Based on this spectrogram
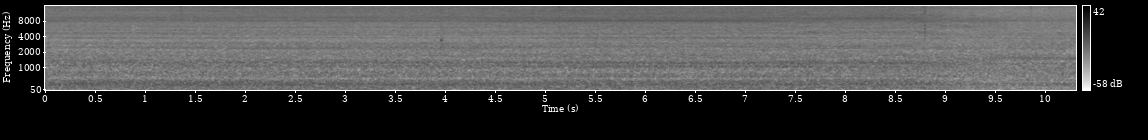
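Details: ICP Comfortmaker gas furnace with clogged burners and suspected bad gas valve: even, steady burner roar with no surging or popping, likely still on low stage awaiting switch to high fire.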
